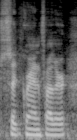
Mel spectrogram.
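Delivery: lively storybook narration, voicing each bear; reading to children. A narrator's reading. Reading Little Bear's Visit to viewers, warm storybook narration. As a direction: read it aloud like a picture book at bedtime. Reads a children's book aloud.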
